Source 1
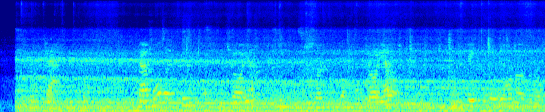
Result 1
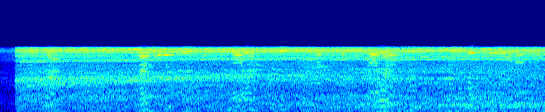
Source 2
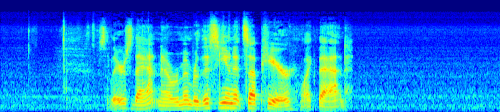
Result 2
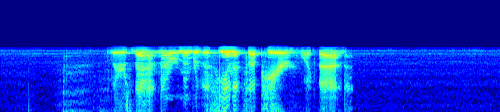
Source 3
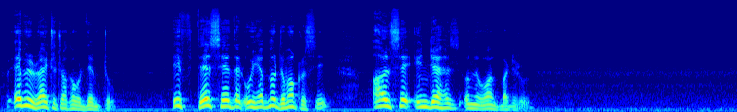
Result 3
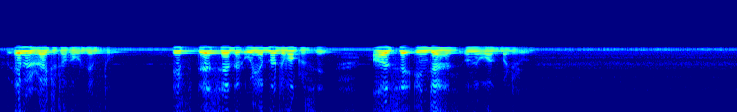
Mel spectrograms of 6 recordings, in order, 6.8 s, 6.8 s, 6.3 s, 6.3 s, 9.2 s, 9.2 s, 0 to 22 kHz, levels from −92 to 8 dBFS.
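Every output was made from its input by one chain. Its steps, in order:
hum removal 121.5 Hz, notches 4
harmonic and percussive parts rebalanced percussive −10 dB
voice inversion scrambler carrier 3,600 Hz
loudness normalisation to −27 LKFS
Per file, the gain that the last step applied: +3.5, −6.5, +6.0 decibels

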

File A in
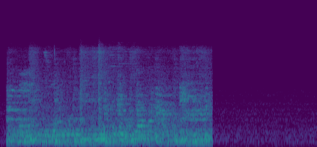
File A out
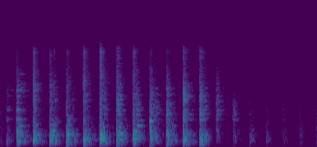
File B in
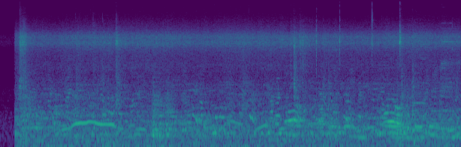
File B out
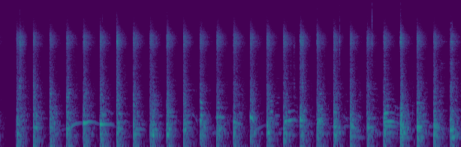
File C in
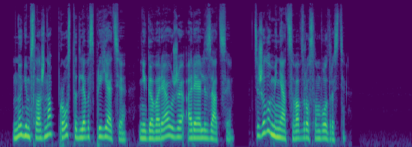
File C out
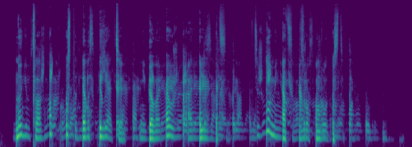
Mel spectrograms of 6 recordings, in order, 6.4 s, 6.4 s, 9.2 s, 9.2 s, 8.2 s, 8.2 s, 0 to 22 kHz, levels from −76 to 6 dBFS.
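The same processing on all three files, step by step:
echo through a band-pass that steps 169 ms, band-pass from 2,700 Hz, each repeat −0.7 octaves, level −4 dB
tremolo with a ramp in dB decaying 3 Hz, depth 35 dB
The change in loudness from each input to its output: −9.0, −9.0, −8.5 LU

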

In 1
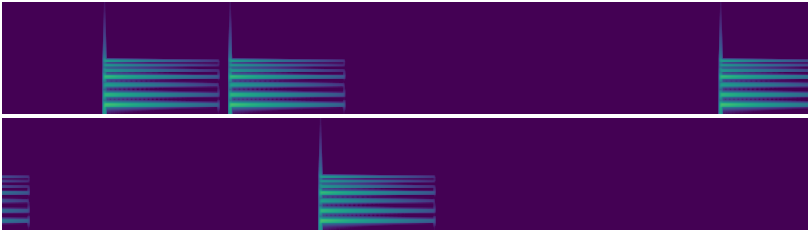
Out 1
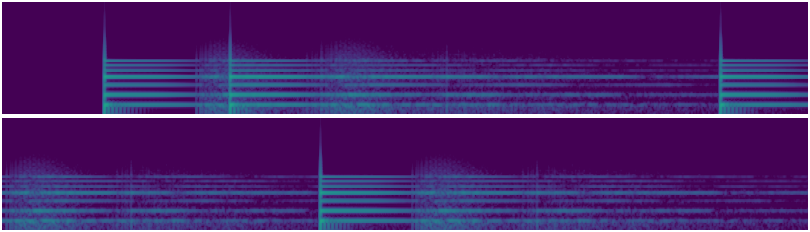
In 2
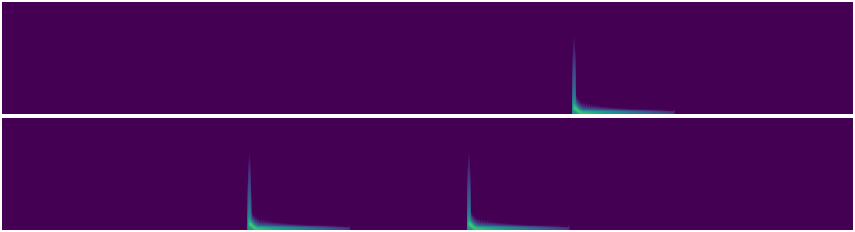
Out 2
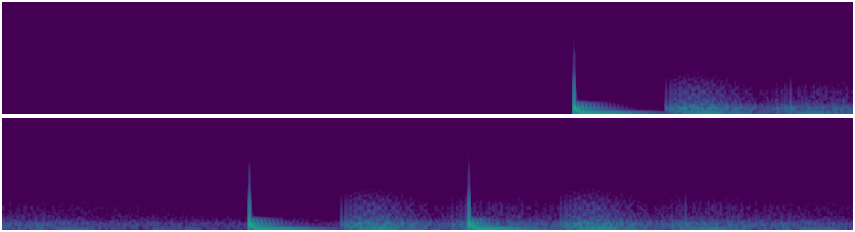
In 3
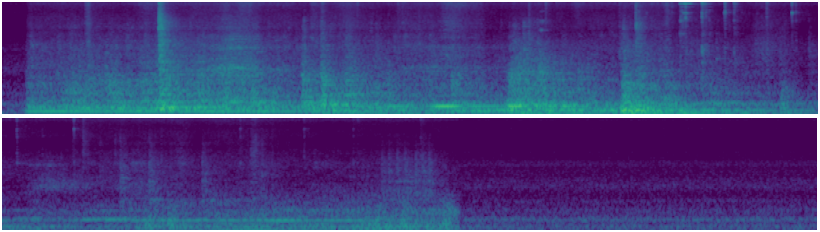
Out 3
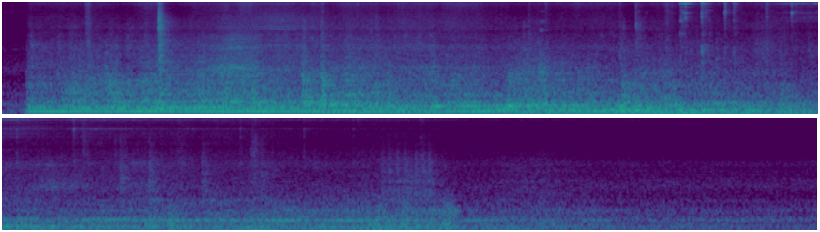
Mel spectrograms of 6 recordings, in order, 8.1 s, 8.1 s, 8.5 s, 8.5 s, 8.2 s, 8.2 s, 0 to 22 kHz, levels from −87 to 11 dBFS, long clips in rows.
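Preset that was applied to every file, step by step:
downward compressor 12 to 1, threshold −28 dBFS
mains-hum notches 50/100/150/200/250/300/350/400 Hz
feedback delay with all-pass diffusion 623 ms, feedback 48%, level −8.5 dB
level −2 dB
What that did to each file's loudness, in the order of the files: −14.5, −14.0, −7.0 LU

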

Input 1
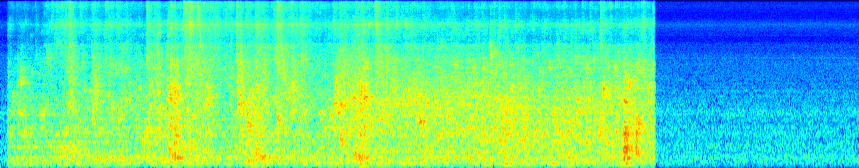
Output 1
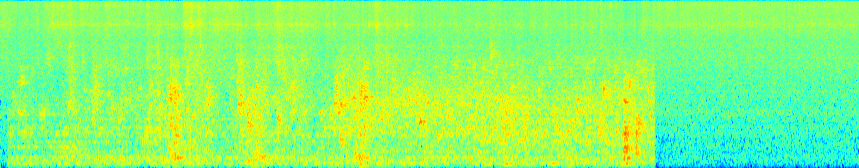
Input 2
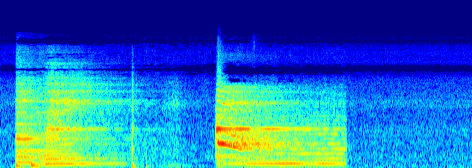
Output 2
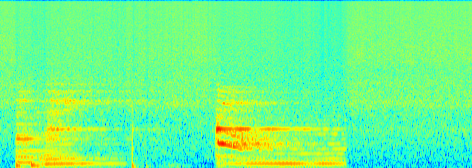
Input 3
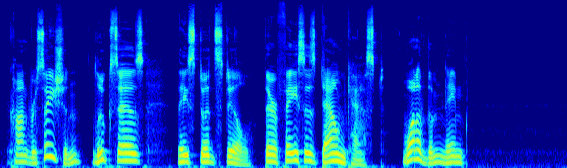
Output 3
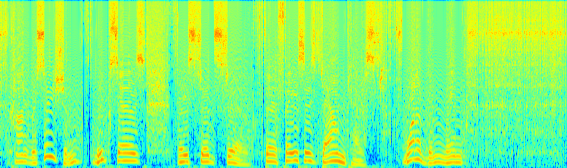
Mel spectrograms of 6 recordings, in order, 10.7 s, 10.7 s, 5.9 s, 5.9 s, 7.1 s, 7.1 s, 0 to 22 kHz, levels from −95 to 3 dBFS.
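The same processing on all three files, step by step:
spike at every zero crossing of −15.5 dBFS
dynamic equaliser 370 Hz, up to −4 dB, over −36 dBFS, Q 0.7
normalise the peak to −2 dBFS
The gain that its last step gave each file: +0.5, +3.5, +11.5 decibels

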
